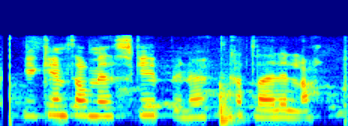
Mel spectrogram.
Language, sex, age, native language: Icelandic, female, 12, Icelandic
